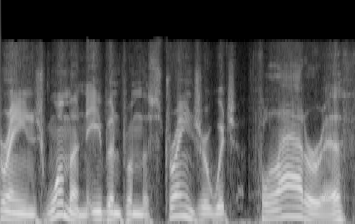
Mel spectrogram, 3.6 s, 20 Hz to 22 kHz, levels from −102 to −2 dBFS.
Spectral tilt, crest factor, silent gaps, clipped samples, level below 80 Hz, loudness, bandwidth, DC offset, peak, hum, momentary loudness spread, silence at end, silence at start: -7 dB/octave; 16 dB; none; under 0.1%; -46 dBFS; -23 LUFS; 10.5 kHz; under 0.1%; -6 dBFS; none; 6 LU; 0.05 s; 0 s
